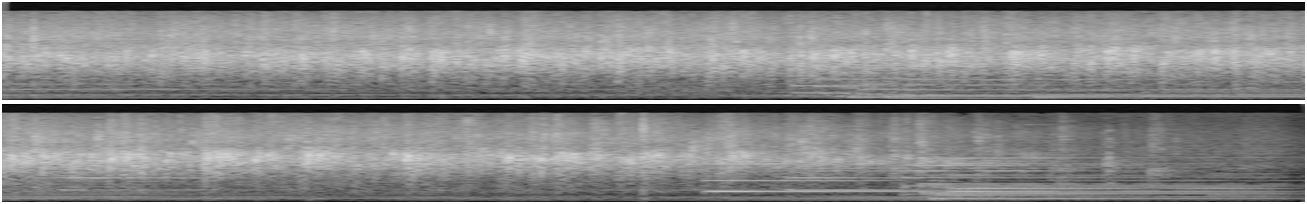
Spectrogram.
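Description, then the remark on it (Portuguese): A large crowd claps steadily and densely for several seconds, applauding the Lord, over sustained keyboard chords that shift beneath it, with the applause thinning slightly near the end. “Eu quero que você aplaude o Senhor por isso.”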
